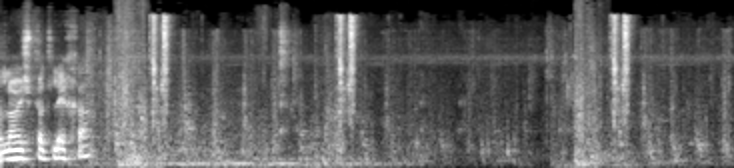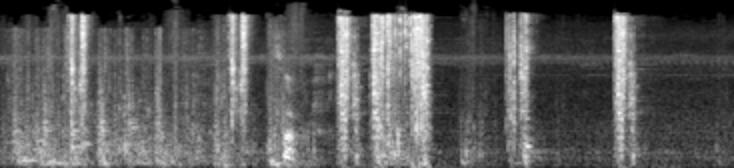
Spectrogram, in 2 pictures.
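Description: Wooden building pieces snap into place with sharp clacks.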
